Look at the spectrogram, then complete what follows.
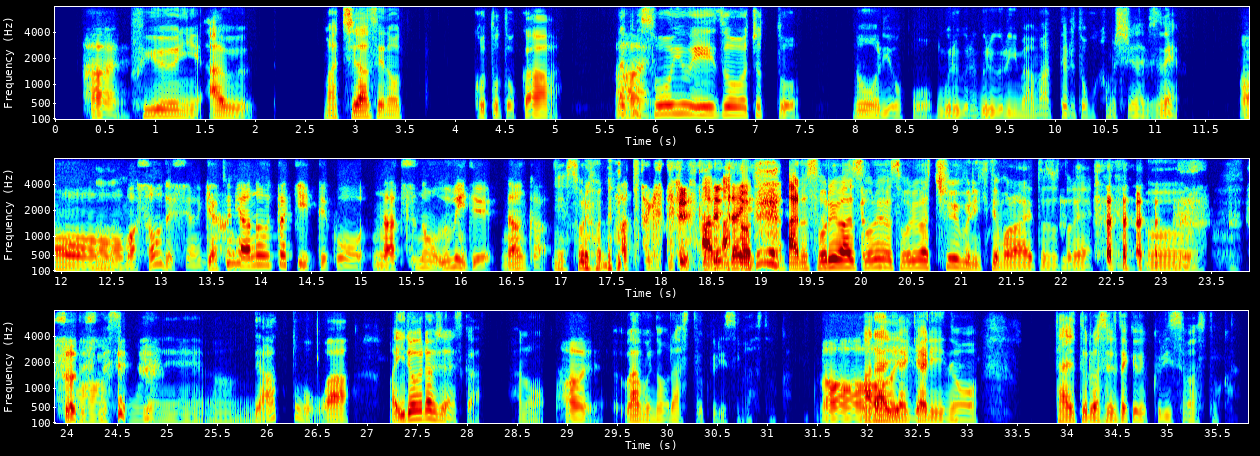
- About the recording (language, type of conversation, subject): Japanese, podcast, 特定の季節を思い出す曲はありますか？
- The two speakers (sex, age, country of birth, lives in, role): male, 30-34, Japan, Japan, host; male, 60-64, Japan, Japan, guest
- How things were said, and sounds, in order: laughing while speaking: "はっちゃけてるってな ないですよね"; laughing while speaking: "それはないって。 あの あの"; other background noise; laugh; laugh; chuckle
